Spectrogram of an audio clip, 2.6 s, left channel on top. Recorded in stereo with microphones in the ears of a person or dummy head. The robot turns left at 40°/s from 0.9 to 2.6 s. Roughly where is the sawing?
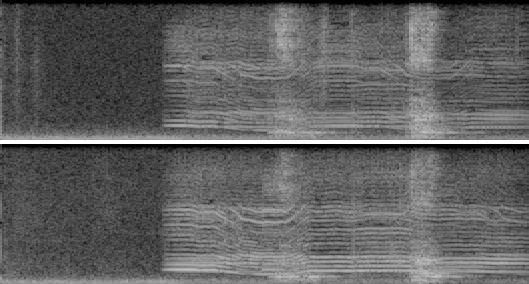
Left.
